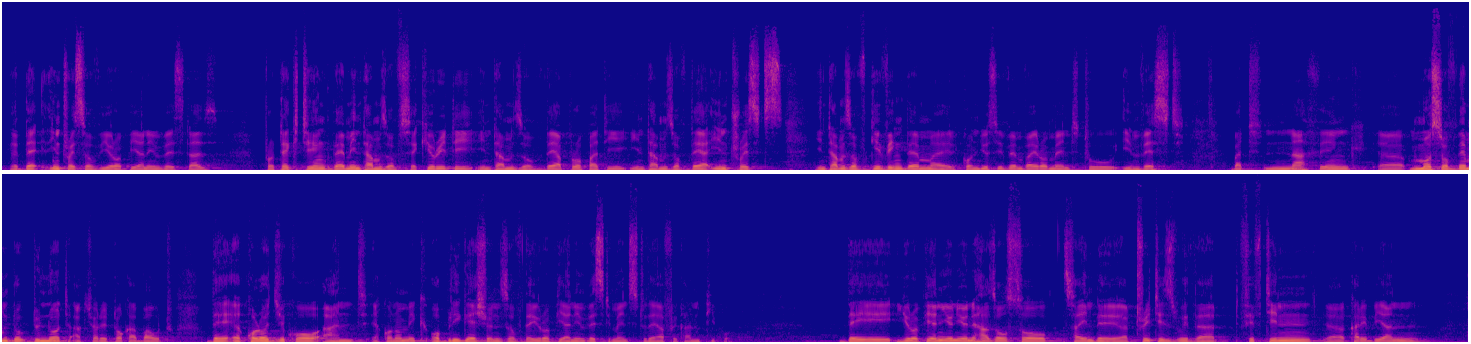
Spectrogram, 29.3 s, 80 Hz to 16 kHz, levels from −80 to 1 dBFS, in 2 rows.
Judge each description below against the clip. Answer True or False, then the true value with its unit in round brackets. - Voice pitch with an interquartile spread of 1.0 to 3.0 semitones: True (2.7 semitones)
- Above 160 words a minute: False (145 wpm)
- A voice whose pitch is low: True (115 Hz)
